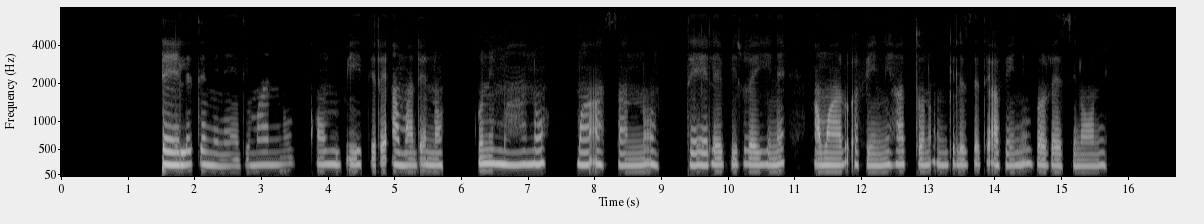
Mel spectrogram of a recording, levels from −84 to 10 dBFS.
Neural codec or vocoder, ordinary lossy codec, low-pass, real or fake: none; AAC, 48 kbps; 7.2 kHz; real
